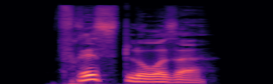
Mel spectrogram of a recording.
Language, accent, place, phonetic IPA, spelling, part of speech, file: German, Germany, Berlin, [ˈfʁɪstloːzə], fristlose, adjective, De-fristlose.ogg
- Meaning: inflection of fristlos: 1. strong/mixed nominative/accusative feminine singular 2. strong nominative/accusative plural 3. weak nominative all-gender singular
